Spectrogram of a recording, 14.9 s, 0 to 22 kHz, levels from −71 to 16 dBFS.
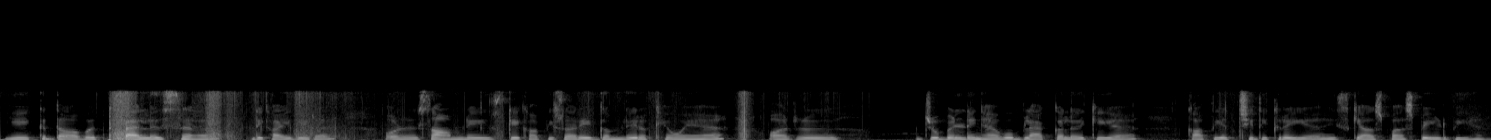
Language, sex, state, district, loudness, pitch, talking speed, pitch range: Hindi, female, Haryana, Charkhi Dadri, -25 LUFS, 210 Hz, 155 wpm, 205-220 Hz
